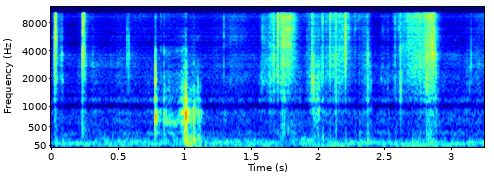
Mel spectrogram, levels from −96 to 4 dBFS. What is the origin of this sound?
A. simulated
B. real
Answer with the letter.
A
